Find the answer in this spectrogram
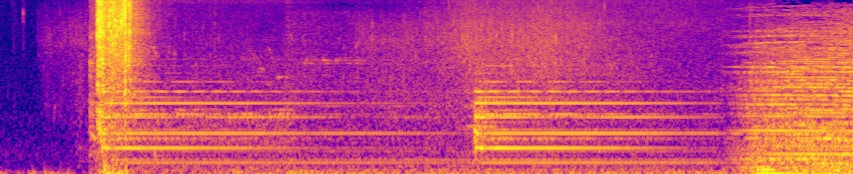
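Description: A bell struck twice, about three seconds apart, each stroke ringing on with several steady tones, then a loud low surge of sound near the end: a dramatic bell sound effect on a film soundtrack.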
